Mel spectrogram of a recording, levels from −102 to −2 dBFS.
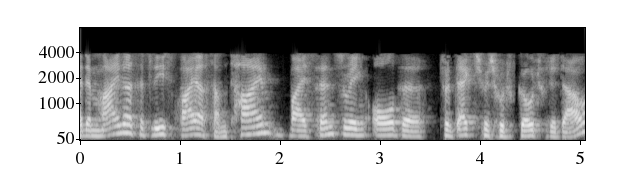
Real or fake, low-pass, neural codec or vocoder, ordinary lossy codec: fake; 7.2 kHz; autoencoder, 48 kHz, 128 numbers a frame, DAC-VAE, trained on Japanese speech; AAC, 16 kbps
